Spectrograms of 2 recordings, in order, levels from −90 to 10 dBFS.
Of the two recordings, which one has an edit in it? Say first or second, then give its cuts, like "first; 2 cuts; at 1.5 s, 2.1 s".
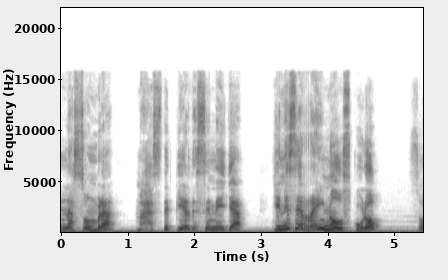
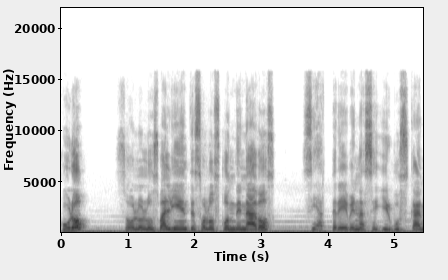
first; 1 cut; at 3.0 s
